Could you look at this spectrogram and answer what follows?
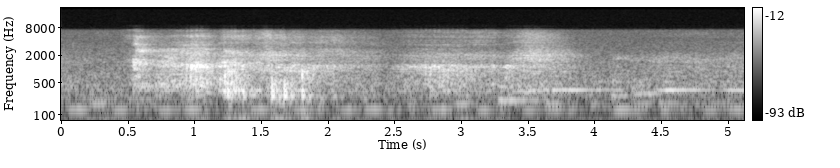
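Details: Felix, a 1-year-old rescued dog, snoring while sleeping: soft, airy, snuffling snores with a slight whistle against faint room noise.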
